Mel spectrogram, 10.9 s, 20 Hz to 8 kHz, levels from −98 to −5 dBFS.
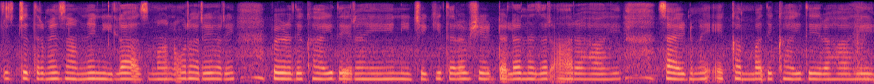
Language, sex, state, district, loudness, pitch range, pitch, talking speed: Hindi, female, Maharashtra, Aurangabad, -26 LUFS, 200-210 Hz, 205 Hz, 170 wpm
